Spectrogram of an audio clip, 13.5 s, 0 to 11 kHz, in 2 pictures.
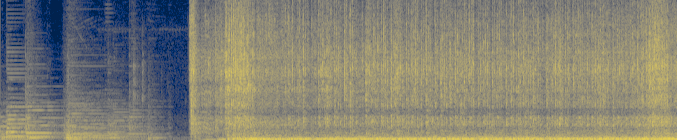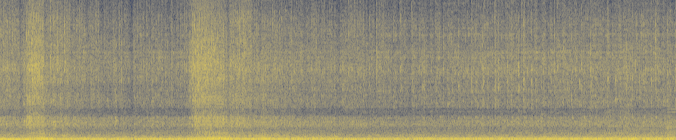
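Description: Small-block Chevy 350 V8 on an engine stand starting abruptly about two seconds in, then running loud with a few quick revs on the throttle, one of them a clear rising rev near the middle.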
